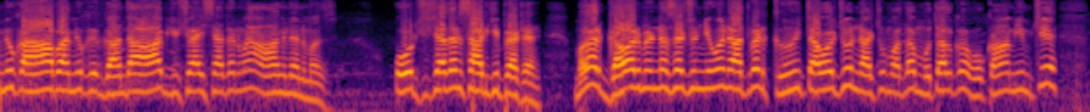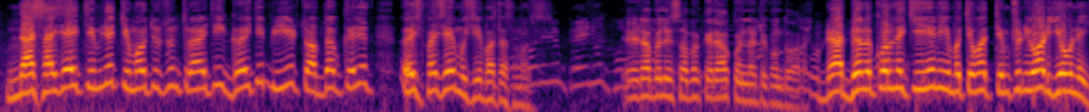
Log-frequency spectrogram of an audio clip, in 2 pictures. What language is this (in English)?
Urdu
